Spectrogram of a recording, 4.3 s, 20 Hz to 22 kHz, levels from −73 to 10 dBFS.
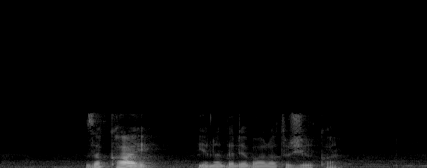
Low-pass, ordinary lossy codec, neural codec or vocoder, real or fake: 7.2 kHz; MP3, 48 kbps; none; real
